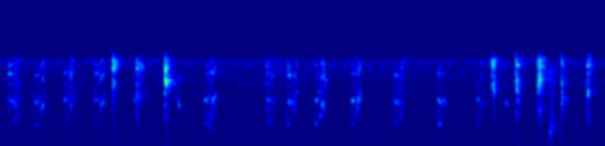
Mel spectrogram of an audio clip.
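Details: Pet guinea pig named Stinky giving a steady stream of soft, quick squeaky chirps, roughly three to four each second and swelling slightly in places, over a quiet background.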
